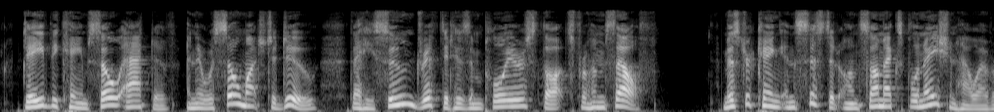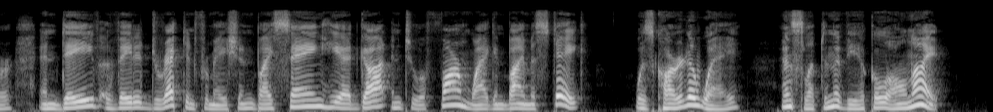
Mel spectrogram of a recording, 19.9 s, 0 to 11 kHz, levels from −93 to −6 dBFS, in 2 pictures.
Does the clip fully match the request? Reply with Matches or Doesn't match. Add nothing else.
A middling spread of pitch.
Doesn't match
